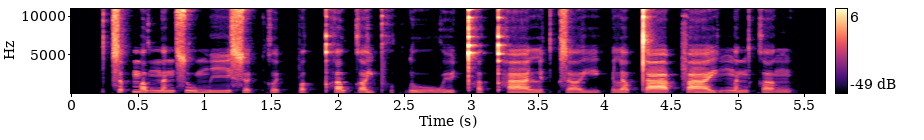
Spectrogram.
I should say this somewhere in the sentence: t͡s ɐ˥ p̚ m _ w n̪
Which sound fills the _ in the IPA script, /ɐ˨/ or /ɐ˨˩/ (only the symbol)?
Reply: ɐ˨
